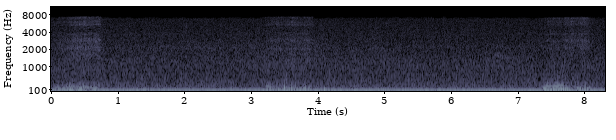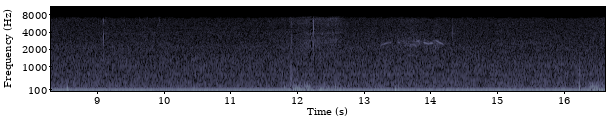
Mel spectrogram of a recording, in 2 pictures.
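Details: Koume, an Akita dog, snoring loudly in deep sleep indoors: low rumbling snore bursts roughly every four seconds, over a constant low electrical hum.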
